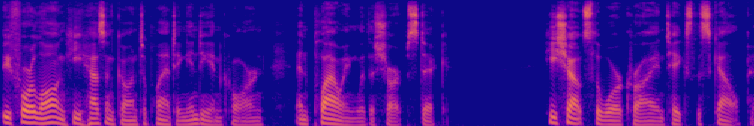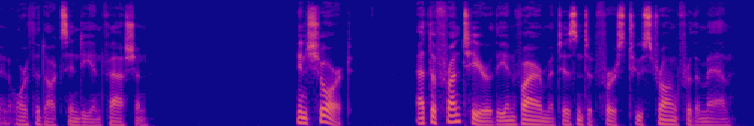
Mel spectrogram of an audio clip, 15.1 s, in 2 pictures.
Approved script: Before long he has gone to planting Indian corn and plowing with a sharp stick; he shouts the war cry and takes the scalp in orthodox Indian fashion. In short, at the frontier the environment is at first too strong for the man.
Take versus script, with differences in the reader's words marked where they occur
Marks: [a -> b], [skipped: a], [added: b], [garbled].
Before long he [has -> hasn't] gone to planting Indian corn and plowing with a sharp stick; he shouts the war cry and takes the scalp in orthodox Indian fashion. In short, at the frontier the environment [is -> isn't] at first too strong for the man.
